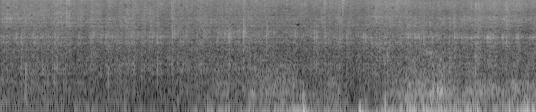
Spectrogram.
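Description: Pork belly sizzling in a frying pan: a steady, bright crackling hiss that runs unbroken, with a few soft low knocks and pops underneath and no voices.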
